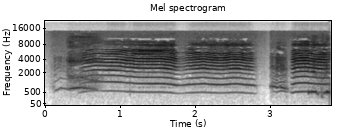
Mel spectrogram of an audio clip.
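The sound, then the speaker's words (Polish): An infant cries in the dub of an animated film: loud, high harmonic wails in two long sustained bursts, then a brief break before a third cry starts, with no talk over it. “Nie płacz, malutki. Mamusia się tobą zajmie.”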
